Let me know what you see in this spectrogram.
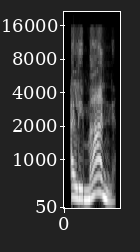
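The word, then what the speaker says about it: alemán: Alman.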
